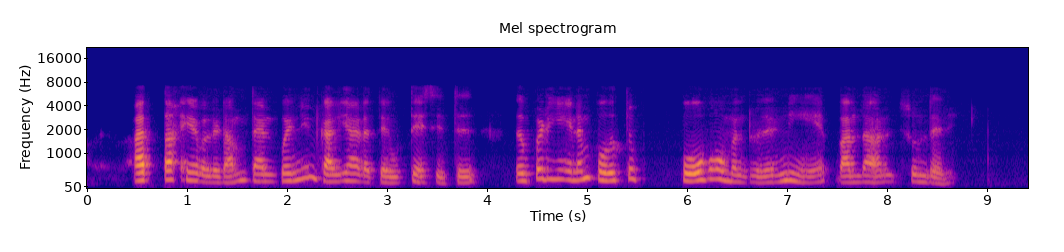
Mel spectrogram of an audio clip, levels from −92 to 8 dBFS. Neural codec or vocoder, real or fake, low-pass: codec, 16 kHz, 0.8 kbps, ZipCodec; fake; 7.2 kHz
